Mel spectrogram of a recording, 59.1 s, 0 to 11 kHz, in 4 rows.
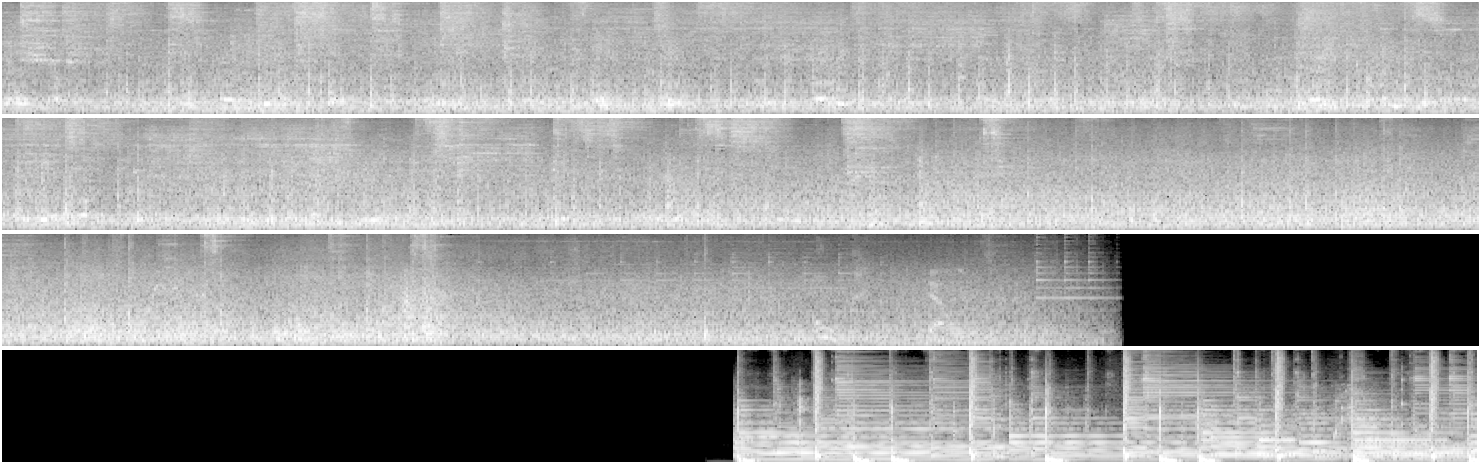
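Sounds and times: wheels squealing on rails: 0.0s - 25.1s
freight train cars rolling: 0.0s - 40.2s.

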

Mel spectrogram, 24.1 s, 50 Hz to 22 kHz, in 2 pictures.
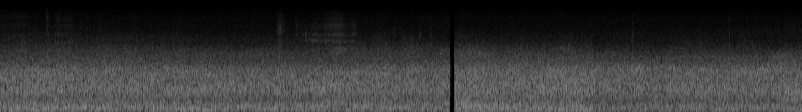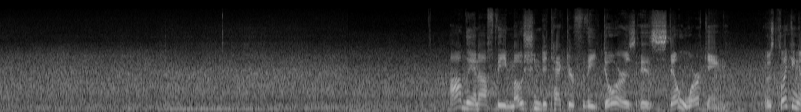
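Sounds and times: faint engine hum: 0.0s - 24.0s.

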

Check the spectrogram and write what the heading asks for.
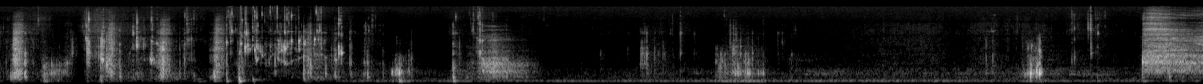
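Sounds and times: sipping and swallowing: 7.2s - 8.0s
loud burst of noise: 11.4s - 12.0s
short sharp sound: 11.4s - 12.0s.

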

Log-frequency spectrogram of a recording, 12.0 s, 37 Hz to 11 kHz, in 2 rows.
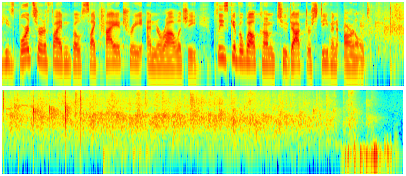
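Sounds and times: audience applauding: 5.4s - 11.8s.

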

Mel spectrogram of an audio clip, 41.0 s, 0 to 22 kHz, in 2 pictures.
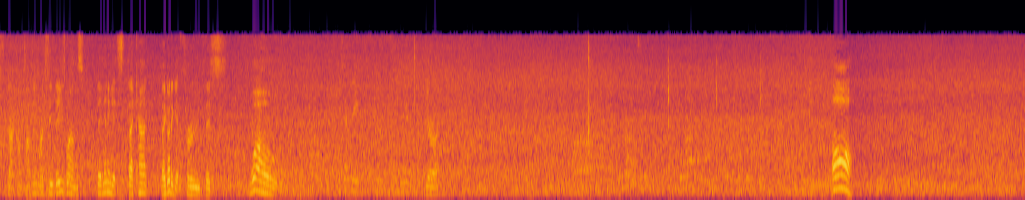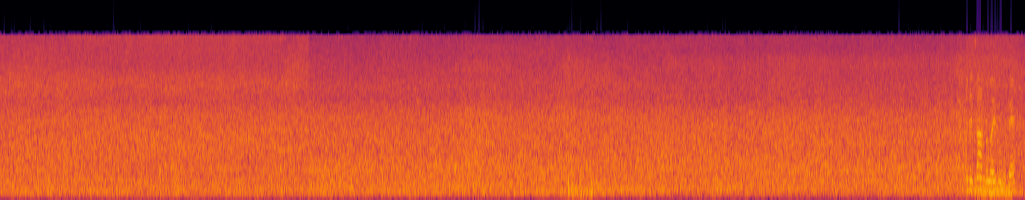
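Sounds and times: floodwater rushing: 0.0s - 41.0s.

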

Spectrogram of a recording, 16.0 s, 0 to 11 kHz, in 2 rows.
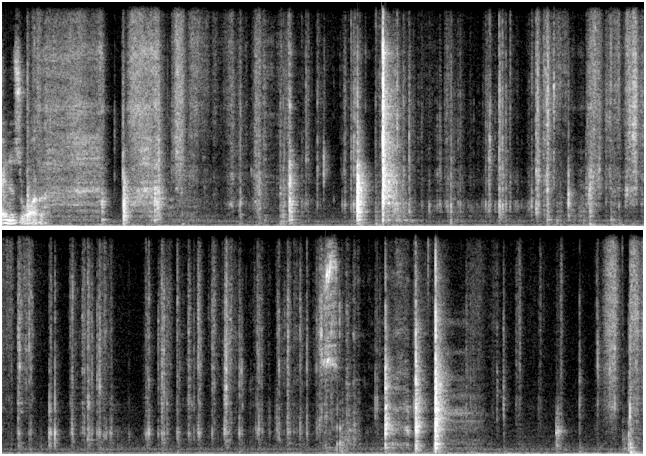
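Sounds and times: cardstock rustling and crackling: 2.0s - 13.3s.

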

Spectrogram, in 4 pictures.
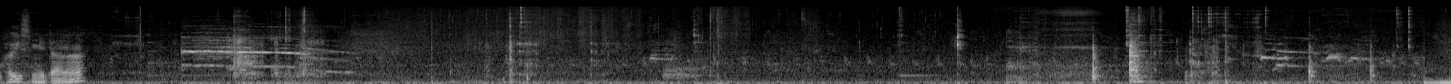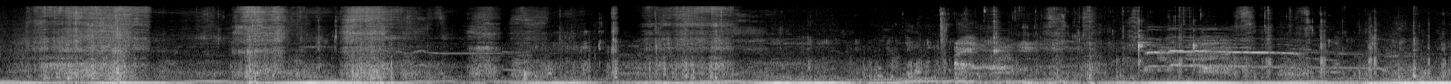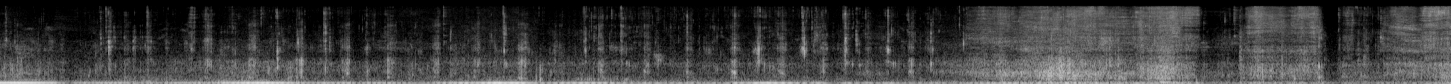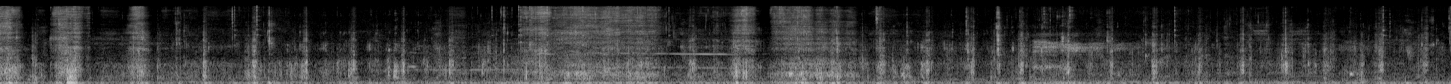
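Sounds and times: people slurping noodles: 14.6s - 30.0s, 38.4s - 45.1s, 48.6s - 52.3s.

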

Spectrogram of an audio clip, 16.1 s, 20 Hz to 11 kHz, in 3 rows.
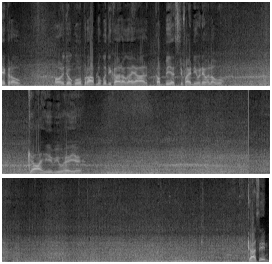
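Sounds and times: wind buffeting microphone: 0.0s - 16.0s
motorcycle engine running: 7.1s - 15.8s.

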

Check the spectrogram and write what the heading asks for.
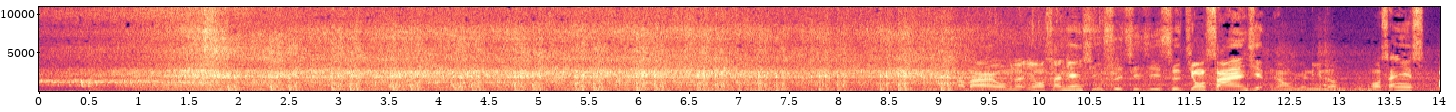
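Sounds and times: train rolling rumble: 0.0s - 14.0s
train wheels clacking over rail joints: 1.8s - 9.4s.

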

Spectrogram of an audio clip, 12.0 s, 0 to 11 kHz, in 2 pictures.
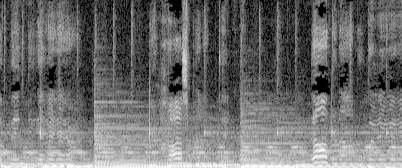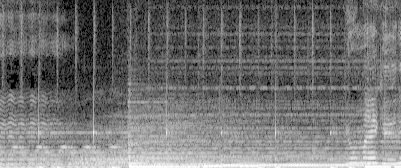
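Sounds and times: pop song: 2.2s - 10.2s, 11.0s - 12.0s.

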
